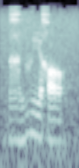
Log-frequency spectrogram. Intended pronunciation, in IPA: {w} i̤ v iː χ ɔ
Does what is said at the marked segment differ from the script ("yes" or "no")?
yes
